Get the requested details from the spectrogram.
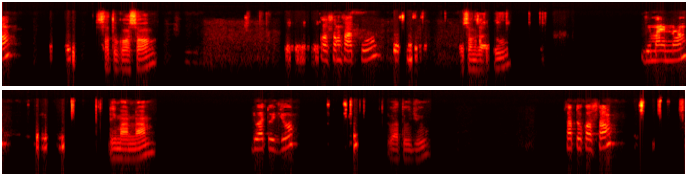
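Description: A young woman talks in short phrases over an online call.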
